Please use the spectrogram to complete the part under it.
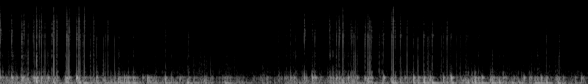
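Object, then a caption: Steel mesh microphone grille. Long nails scratch across the bare, hollow, round steel mesh grille of a studio microphone. The result is a dense, rapid run of scratchy rasps with a heavy, boomy low end and crisp, bright edges on the strokes. It eases off briefly in the middle before building again.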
